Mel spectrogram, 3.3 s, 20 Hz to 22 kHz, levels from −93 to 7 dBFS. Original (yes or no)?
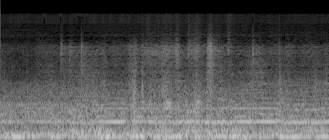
no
